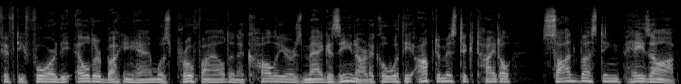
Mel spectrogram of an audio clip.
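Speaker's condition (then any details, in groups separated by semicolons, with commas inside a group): No condition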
